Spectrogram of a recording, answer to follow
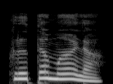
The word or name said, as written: ಕೃತಮಾಲ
